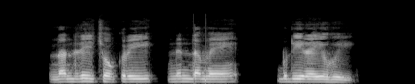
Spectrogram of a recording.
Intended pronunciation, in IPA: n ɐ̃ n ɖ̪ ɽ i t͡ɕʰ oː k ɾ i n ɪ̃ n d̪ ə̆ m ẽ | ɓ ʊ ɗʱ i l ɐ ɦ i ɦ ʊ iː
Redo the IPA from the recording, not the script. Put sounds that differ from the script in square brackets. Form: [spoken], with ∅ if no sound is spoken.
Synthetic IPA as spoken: n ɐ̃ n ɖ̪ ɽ i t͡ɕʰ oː k ɾ i n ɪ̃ n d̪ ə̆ m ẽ | ɓ ʊ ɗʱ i [ɾ] ɐ ɦ i ɦ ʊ iː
